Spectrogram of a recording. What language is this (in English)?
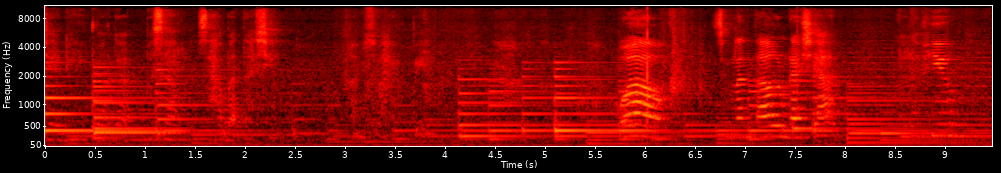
Indonesian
